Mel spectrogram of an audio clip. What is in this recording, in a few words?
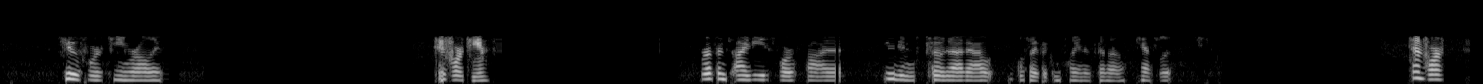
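Police Northeast District Dispatch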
